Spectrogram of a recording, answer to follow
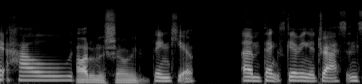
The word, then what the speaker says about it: Haudenosaunee: Haudenosaunee.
